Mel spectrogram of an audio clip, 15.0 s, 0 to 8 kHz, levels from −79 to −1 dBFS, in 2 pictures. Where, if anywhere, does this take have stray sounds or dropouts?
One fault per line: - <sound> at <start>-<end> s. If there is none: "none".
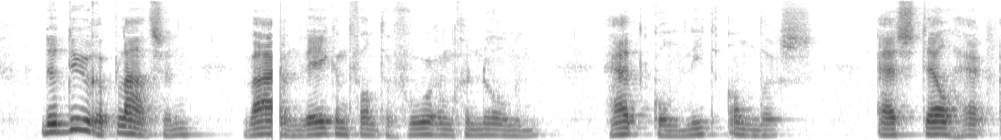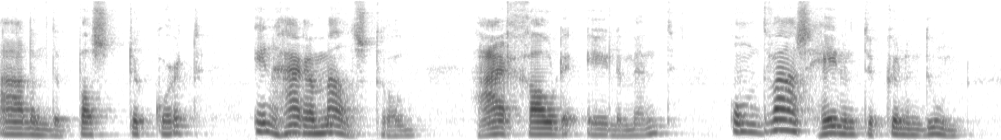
- dropout at 2.0-2.1 s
